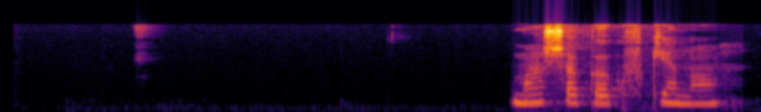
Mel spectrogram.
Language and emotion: Russian, neutral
